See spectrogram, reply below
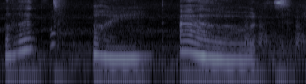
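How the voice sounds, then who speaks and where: A woman's voice: medium pitch, very animated, extremely slow, warm tone, slight background noise. A woman livestreaming a video game, chatting casually and expressively, her voice worn and prone to cracking. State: tired, cracking voice from losing it. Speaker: live game streamer. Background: game music.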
